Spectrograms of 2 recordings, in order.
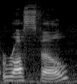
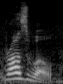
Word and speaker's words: Roswell: So I've been calling it Rossville because that's how it's spelled, Rossville. But somebody from Georgia today, when I was on a Facebook Live, corrected me and said it's pronounced Roswell.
